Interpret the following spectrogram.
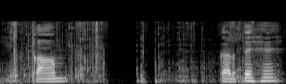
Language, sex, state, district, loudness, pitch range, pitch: Hindi, male, Madhya Pradesh, Bhopal, -18 LUFS, 135-160 Hz, 145 Hz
